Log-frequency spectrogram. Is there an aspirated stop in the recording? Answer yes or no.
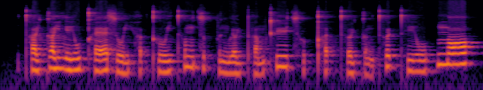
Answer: yes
